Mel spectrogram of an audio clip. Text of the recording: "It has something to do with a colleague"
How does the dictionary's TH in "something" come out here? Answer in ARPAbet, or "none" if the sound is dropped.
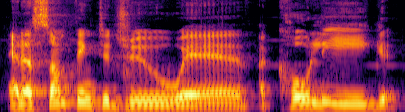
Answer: TH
